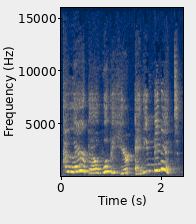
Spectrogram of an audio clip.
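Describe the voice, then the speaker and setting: Woman as an excitable, highly animated female cartoon duck. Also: a little slow, reverberant, exaggerated voice. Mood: worried.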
